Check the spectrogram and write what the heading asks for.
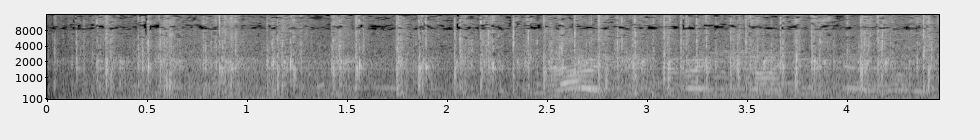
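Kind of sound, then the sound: crowd, applause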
